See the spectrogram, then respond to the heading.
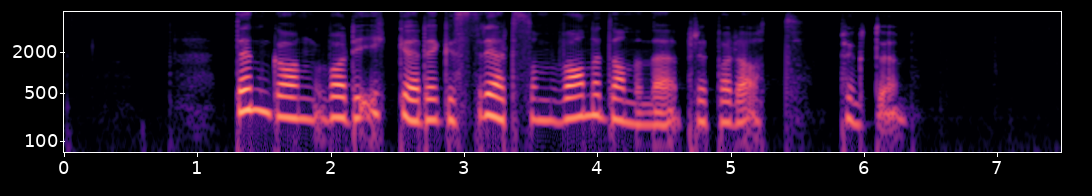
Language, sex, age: Norwegian, female, 45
